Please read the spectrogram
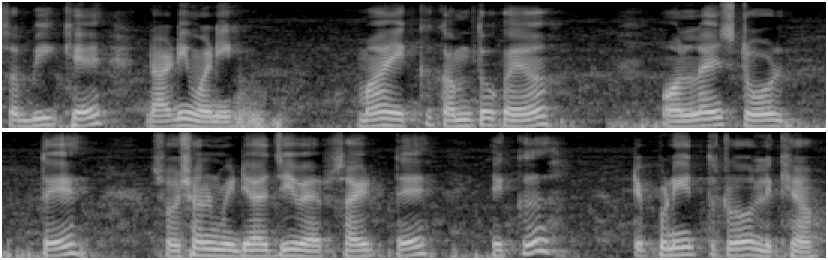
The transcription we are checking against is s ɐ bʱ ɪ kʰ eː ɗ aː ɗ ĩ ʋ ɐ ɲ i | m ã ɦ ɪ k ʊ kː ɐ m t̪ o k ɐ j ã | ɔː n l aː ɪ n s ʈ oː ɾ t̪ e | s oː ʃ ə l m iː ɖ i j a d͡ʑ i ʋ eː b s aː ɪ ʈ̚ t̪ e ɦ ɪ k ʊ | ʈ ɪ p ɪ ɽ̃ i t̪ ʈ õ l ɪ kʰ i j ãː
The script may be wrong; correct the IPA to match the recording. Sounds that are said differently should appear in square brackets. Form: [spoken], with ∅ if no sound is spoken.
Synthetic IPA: s ɐ bʱ [i] kʰ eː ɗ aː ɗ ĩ ʋ ɐ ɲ i | m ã ɦ ɪ k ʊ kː ɐ m t̪ o k ɐ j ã | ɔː n l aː ɪ n s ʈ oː ɾ t̪ e | s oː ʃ ə l m iː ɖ i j a d͡ʑ [iː] ʋ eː b s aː ɪ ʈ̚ t̪ e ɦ ɪ k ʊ | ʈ ɪ p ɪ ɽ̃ i t̪ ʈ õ l ɪ kʰ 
